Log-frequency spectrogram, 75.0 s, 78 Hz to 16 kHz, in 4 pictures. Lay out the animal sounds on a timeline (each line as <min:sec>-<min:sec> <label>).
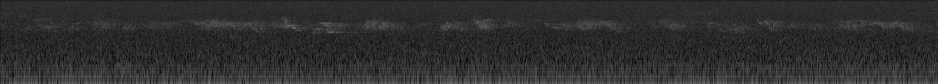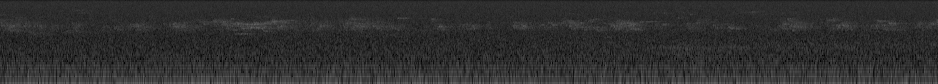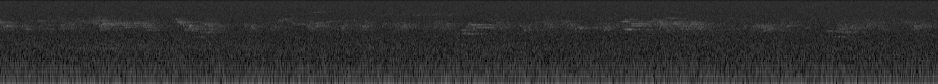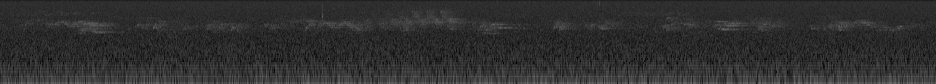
0:00.0-0:15.8 Red-eyed Vireo (Vireo olivaceus)
0:00.3-0:02.5 Eastern Wood-Pewee (Contopus virens)
0:03.5-0:05.4 Veery (Catharus fuscescens)
0:06.1-0:06.9 Wood Thrush (Hylocichla mustelina)
0:10.6-0:12.6 Veery (Catharus fuscescens)
0:16.1-1:13.5 Red-eyed Vireo (Vireo olivaceus)
0:16.9-0:18.2 Veery (Catharus fuscescens)
0:22.4-0:24.1 Veery (Catharus fuscescens)
0:23.0-0:24.8 Eastern Wood-Pewee (Contopus virens)
0:29.6-0:30.8 Veery (Catharus fuscescens)
0:30.3-0:31.9 Eastern Wood-Pewee (Contopus virens)
0:39.0-0:41.0 Veery (Catharus fuscescens)
0:41.1-0:42.0 Wood Thrush (Hylocichla mustelina)
0:42.8-0:44.8 Eastern Wood-Pewee (Contopus virens)
0:45.2-0:46.8 Black-and-white Warbler (Mniotilta varia)
0:46.7-0:47.5 Wood Thrush (Hylocichla mustelina)
0:49.8-0:50.5 Wood Thrush (Hylocichla mustelina)
0:49.9-0:51.7 Veery (Catharus fuscescens)
0:53.9-0:54.9 Wood Thrush (Hylocichla mustelina)
0:57.0-0:58.5 Veery (Catharus fuscescens)
1:01.8-1:03.9 Veery (Catharus fuscescens)
1:03.8-1:05.5 Ovenbird (Seiurus aurocapilla)
1:05.8-1:06.6 Wood Thrush (Hylocichla mustelina)
1:08.3-1:09.8 Black-and-white Warbler (Mniotilta varia)
1:10.3-1:11.6 Wood Thrush (Hylocichla mustelina)
1:12.6-1:13.5 Wood Thrush (Hylocichla mustelina)
1:13.2-1:14.6 Veery (Catharus fuscescens)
